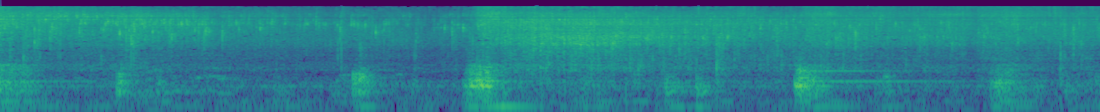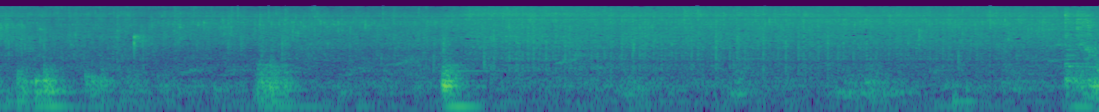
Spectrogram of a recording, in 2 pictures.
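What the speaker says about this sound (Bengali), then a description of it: "বড়া ভাজা তেলেই আমি আলুটা ভেজে নেব।" Potatoes fry in hot oil left over from fish-egg fritters, a steady close sizzle that fills the whole stretch, broken by occasional scrapes and taps of a spatula stirring the pan, with no one talking.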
